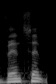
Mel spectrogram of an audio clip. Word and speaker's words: Wincent: It might be called Vincent, but it's spelled Wincent, Vincent drumsticks.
